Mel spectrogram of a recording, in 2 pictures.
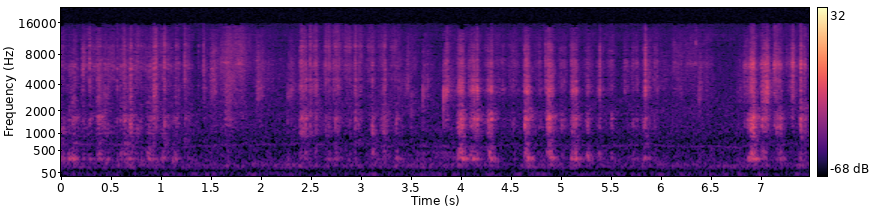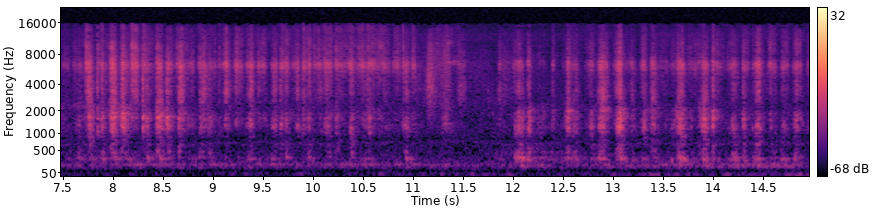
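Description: A wooden stylus scratches the coating of a flat black-coated scratch-art card in short strokes, making quiet, dry, rapid scratching with a bright edge. The scratching comes in uneven bursts, getting busier and louder around the fourth, seventh and twelfth seconds before easing off again.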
